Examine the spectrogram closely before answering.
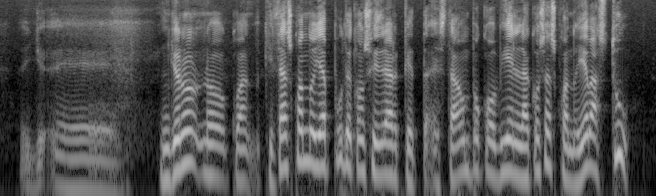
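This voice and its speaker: A man's high-pitched voice with a dark, mellow tone, at a moderate pace, in a dry, close recording with no echo. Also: very clean recording, silent background. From Asturias, Spain (Lugones). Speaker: heavy metal singer. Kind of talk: radio interview. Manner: halting, many fillers.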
